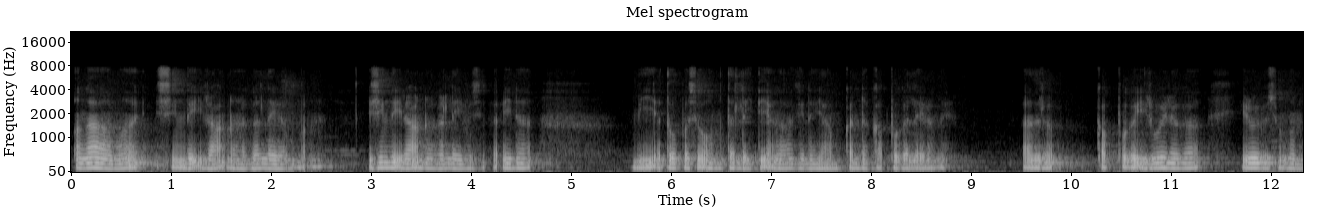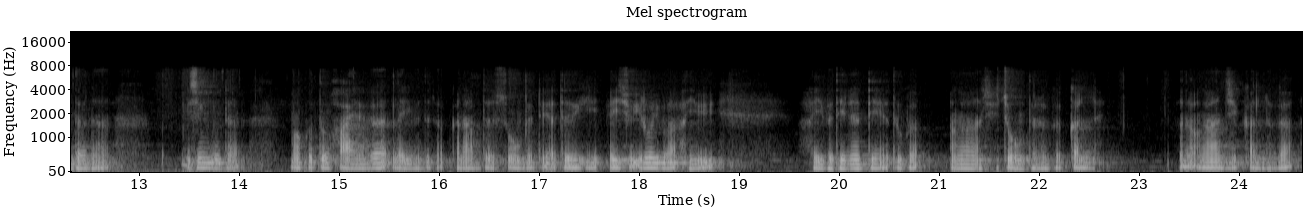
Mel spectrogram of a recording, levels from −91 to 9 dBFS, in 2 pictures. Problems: none marked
